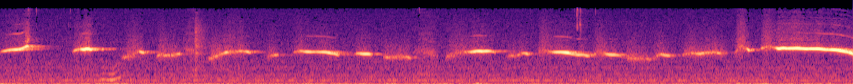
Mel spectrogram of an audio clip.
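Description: Someone whistles a slow, wandering melody, the pitch sliding smoothly between notes for several seconds, ending on a louder sustained note, with no talking.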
